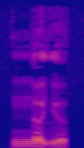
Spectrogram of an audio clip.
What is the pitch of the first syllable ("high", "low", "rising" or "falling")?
falling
